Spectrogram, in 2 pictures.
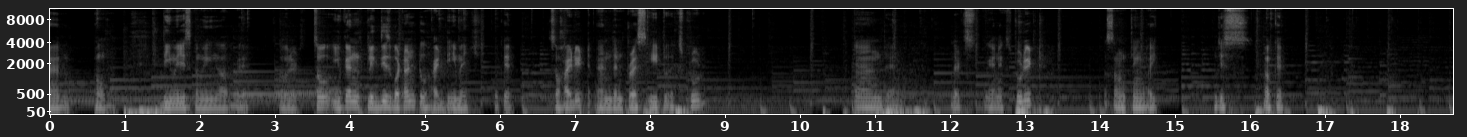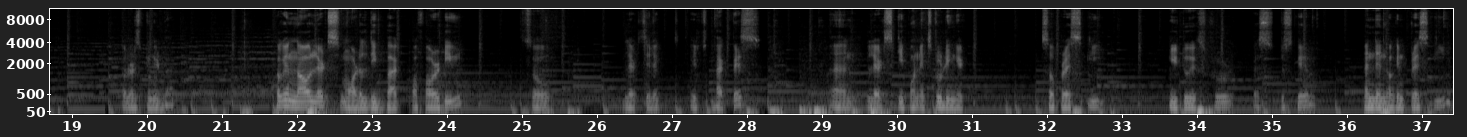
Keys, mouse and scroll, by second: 0.6 click, 2.6 ctrl+z, 2.6 click, 3.5 click, 5.1 click, 5.5 click, 5.9 click, 6.3 click, 6.7 click, 9.3 shift+click, 9.3 e, 9.6 shift+middle click, 11.3 ctrl+z, 11.6 shift+middle click, 12.2 middle click, 14.5 shift+e, 16.0 shift+click, 17.1 shift+middle click, 17.5 middle click, 17.9 shift+middle click, 19.9 click, 21.3 KP_3, 22.4 shift+middle click, 24.4 middle click, 25.3 KP_3, 26.8 middle click, 29.1 shift+middle click, 29.6 middle click, 29.9 click, 29.9 middle click, 33.1 click, 33.1 e, 35.6 click, 35.6 s, 37.3 click, 37.3 e.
